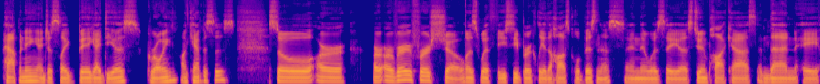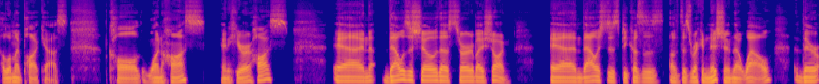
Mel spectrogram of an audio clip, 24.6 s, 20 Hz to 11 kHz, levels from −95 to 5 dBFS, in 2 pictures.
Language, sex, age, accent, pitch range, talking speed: English, male, 20-39, American, 90-115 Hz, 160 wpm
